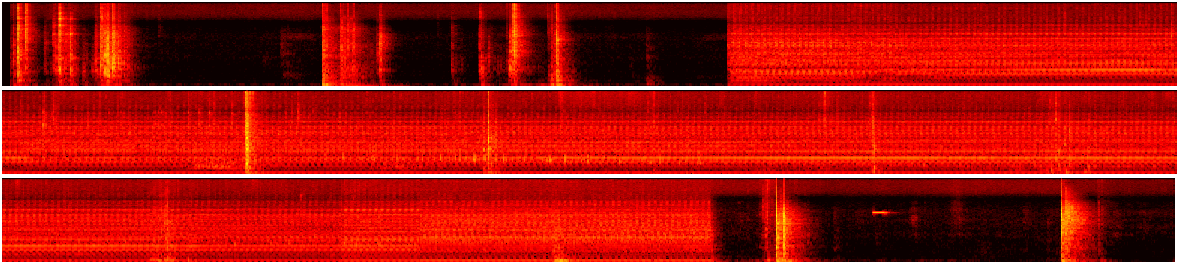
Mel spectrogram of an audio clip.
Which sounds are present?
coffee machine, door, wardrobe or drawer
